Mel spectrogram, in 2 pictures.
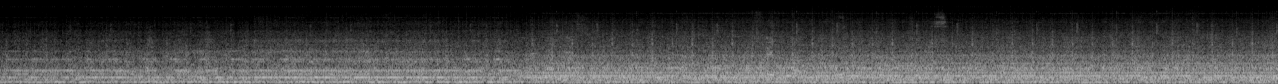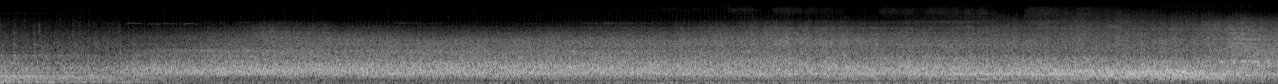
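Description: The ME 140 train overtaking on a parallel track, heard from aboard a moving train on the Dijon–Lyon line: a steady rumbling roar with rail clatter that swells and brightens halfway through, with no voices.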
